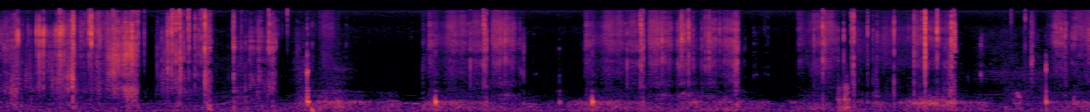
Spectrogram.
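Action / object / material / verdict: scrape / dried rose petal / dried petal / none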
